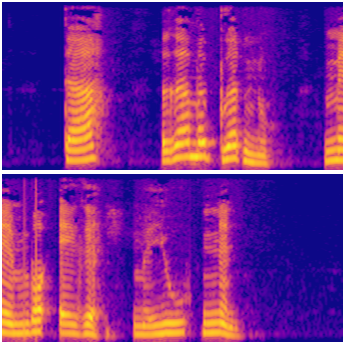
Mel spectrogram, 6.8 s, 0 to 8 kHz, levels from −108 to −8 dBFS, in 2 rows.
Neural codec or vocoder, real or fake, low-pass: none; real; 7.2 kHz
